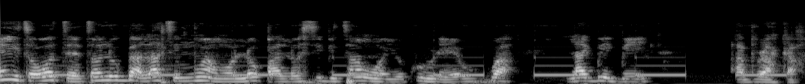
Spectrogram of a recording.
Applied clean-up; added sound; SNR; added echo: none; Telephone; 12 dB; reverberation time 0.1 s.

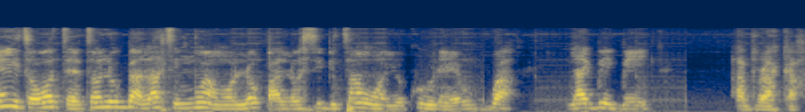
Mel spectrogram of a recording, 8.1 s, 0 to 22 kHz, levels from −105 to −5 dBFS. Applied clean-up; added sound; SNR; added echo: neural separator model SepFormer DNS4.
